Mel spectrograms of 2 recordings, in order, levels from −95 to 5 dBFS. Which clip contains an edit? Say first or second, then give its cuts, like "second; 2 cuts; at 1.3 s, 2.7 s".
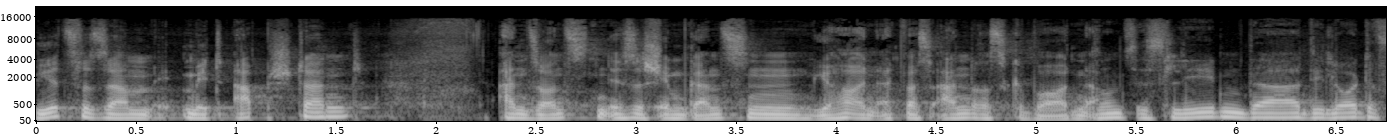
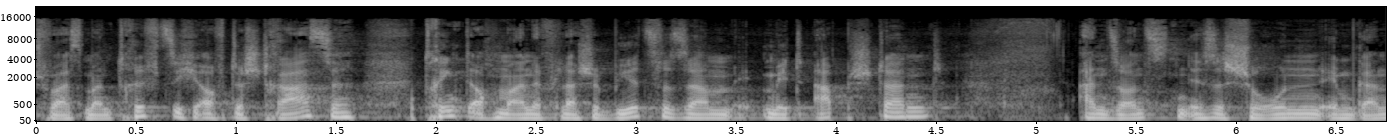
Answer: first; 2 cuts; at 3.1 s, 5.3 s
